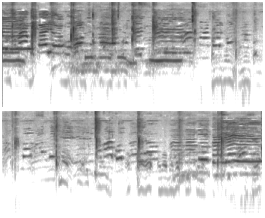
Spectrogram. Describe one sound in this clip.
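Men sing together close by.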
